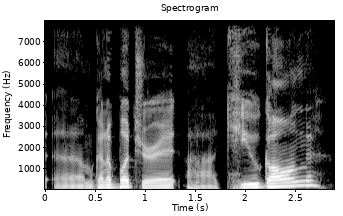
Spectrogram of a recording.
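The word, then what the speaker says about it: qigong: gonna butcher it uh q gong i believe is how you pronounce it it's q-i-g-o-n-g anyhow that's not important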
